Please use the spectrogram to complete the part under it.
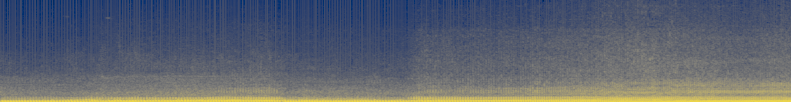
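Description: A motorcycle engine hums close by and revs up as it speeds along.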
